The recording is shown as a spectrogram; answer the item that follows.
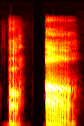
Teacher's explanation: यही इकलौता स्वर है जिसे बोलते समय मुंह अपने अधिकतम आकार में खुलता है और गले के अंदर का पूरा दृश्य साफ दिखाई देता है। · विवृत का अर्थ है पूरी तरह खुला हुआ मुख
